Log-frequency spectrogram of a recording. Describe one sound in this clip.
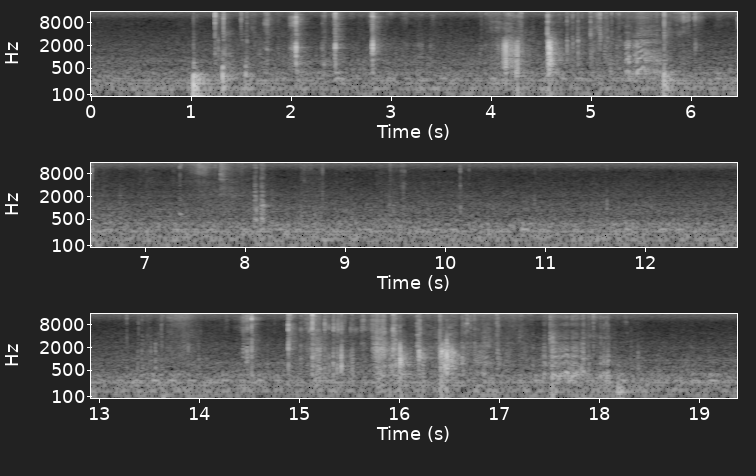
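Paper pages rustle and flip as a book's pages are turned.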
